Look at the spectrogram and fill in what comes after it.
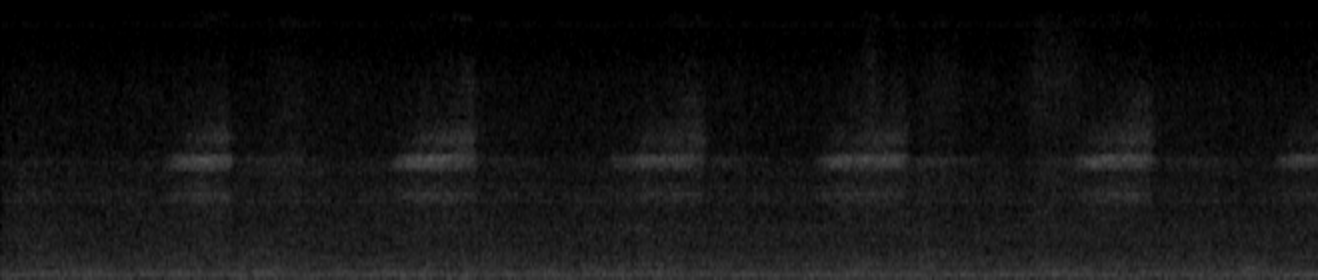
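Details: French Bulldog puppy Poppy-Pop napping indoors, snoring softly: hissy, snorting breaths that swell and fade roughly every two seconds over a steady low background hiss in a small room.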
